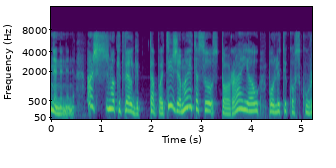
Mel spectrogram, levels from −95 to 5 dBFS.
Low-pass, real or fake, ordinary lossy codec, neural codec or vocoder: 7.2 kHz; real; MP3, 64 kbps; none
